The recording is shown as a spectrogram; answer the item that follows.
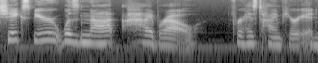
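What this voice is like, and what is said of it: Usual voice. Nothing is said of it.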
